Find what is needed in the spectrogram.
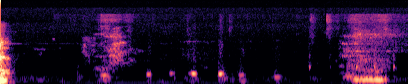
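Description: A lull between speech with a few faint short murmurs, then a brief low voiced sound from a person, about half a second long, shortly before the end.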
